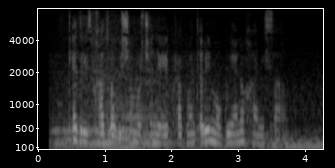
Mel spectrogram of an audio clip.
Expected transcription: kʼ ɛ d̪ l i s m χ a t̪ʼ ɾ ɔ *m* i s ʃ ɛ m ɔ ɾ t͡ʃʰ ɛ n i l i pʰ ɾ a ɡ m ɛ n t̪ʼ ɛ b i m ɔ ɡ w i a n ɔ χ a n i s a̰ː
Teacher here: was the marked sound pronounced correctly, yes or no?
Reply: no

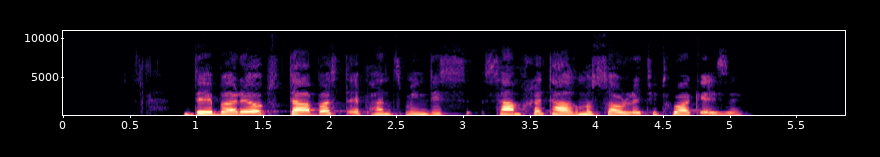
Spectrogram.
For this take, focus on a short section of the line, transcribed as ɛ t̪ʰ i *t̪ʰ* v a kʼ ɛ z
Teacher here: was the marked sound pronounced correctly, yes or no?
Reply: yes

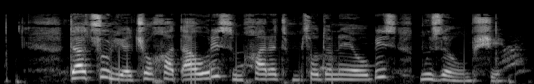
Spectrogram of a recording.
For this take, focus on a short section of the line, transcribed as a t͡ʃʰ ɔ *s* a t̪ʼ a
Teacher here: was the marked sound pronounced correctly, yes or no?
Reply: no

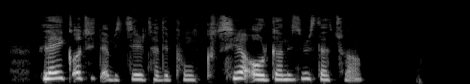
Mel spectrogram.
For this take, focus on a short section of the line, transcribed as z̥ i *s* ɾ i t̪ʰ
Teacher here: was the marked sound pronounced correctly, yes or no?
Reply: no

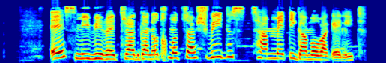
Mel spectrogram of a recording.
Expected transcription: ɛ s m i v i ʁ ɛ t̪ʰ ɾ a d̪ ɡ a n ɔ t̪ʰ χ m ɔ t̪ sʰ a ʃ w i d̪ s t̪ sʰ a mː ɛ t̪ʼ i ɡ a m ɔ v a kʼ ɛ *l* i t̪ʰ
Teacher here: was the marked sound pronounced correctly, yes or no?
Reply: yes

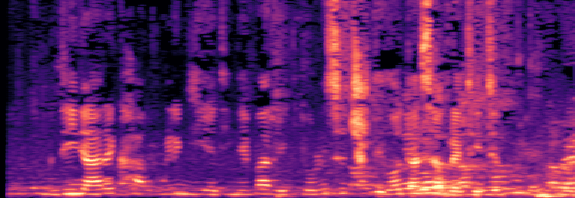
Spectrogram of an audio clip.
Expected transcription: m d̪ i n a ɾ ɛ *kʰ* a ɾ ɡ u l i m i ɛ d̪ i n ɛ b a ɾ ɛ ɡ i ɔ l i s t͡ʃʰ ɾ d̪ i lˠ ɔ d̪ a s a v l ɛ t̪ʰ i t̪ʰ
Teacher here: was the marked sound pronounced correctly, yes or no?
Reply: yes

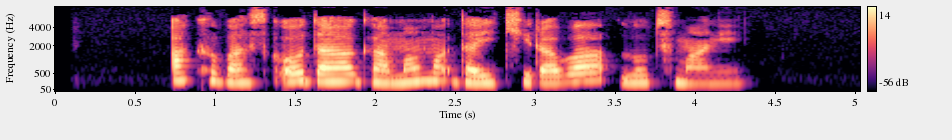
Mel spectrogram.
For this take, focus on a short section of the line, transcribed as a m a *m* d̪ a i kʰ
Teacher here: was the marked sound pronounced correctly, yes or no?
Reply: yes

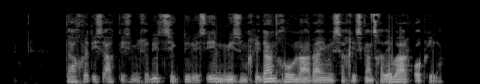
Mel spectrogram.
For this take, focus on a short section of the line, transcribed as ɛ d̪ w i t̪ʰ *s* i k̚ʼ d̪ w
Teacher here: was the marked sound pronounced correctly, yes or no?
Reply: yes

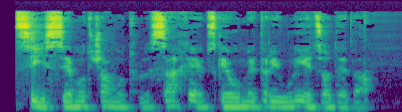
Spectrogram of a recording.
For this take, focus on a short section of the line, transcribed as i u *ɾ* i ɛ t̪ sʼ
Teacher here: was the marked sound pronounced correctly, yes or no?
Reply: no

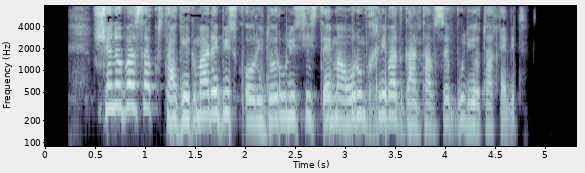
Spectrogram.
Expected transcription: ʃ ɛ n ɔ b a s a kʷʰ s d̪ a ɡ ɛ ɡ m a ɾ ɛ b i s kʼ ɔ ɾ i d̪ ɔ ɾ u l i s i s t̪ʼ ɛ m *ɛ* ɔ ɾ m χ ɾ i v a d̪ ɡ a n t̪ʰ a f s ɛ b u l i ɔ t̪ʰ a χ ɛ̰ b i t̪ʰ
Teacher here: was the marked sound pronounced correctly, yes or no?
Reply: no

